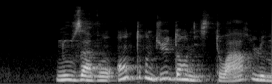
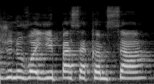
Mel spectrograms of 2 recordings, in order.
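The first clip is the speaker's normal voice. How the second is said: higher, louder mocking mimicry of the complaint; mocking echo; 5 semitones higher, 4 dB louder than usual. A narrator's reading. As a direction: throw their words back at them. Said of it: "s'insurge Zigomar".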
